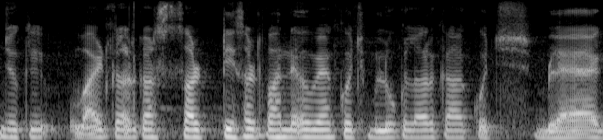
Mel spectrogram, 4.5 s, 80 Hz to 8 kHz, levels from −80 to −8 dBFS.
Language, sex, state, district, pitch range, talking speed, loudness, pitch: Hindi, male, Bihar, East Champaran, 145-150 Hz, 225 wpm, -25 LUFS, 150 Hz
